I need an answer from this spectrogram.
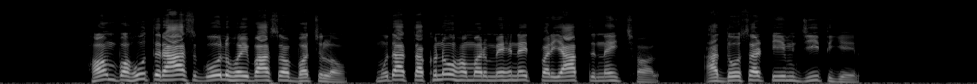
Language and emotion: Maithili, sad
